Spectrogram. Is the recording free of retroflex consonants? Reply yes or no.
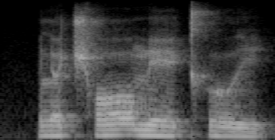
yes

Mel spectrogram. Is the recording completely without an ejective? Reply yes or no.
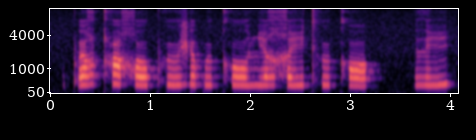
no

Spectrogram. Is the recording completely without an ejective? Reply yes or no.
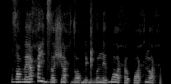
yes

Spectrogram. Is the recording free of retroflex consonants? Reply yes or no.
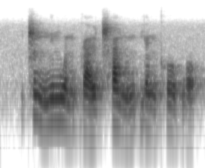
no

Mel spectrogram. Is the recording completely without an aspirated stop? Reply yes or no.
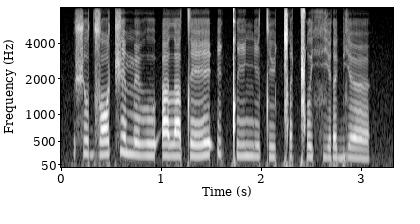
yes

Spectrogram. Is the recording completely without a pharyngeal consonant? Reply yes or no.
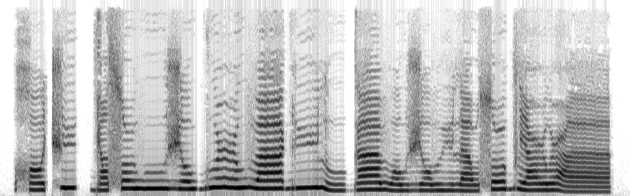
no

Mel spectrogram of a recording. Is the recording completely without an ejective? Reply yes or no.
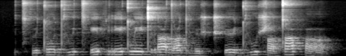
no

